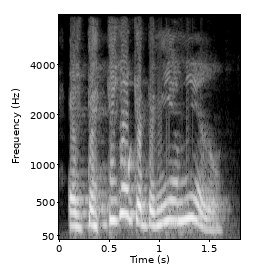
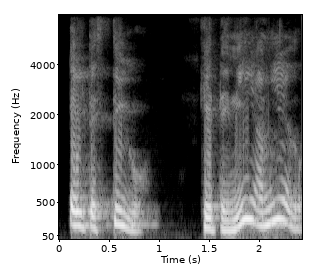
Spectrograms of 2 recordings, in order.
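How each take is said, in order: First: It is said straight through without pauses. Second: Pauses set off the phrase 'que tenía miedo'. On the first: Only the frightened witness among several refused to testify. "Sin comas especifica" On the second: The witness refused to testify because he was afraid. "si yo coloco las comas, mi entonación va a cambiar"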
